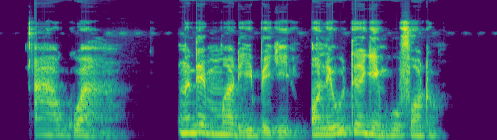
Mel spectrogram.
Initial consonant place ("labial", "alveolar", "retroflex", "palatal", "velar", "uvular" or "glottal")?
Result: velar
